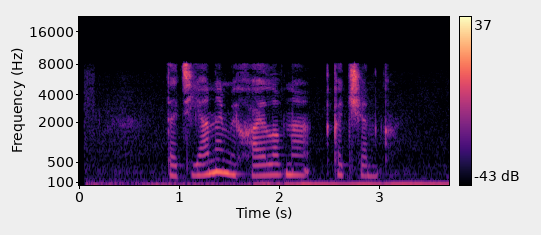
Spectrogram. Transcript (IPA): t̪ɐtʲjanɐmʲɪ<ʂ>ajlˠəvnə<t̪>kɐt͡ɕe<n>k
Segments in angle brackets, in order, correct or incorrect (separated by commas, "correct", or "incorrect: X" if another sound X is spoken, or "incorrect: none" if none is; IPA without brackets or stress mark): incorrect: x, correct, correct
